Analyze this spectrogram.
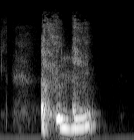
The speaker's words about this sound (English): I'm coughing now. Sorry about that. Excuse me for a second.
